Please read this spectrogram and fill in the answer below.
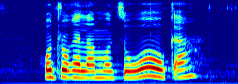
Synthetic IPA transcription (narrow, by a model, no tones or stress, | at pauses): ɣʊt͡ɬʼʊɣɛlamʊt͡sʼɪwokʼa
